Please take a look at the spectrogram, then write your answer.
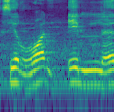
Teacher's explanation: لام کو 3 الف کے برابر لمبا کر سکتی ہیں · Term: مد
